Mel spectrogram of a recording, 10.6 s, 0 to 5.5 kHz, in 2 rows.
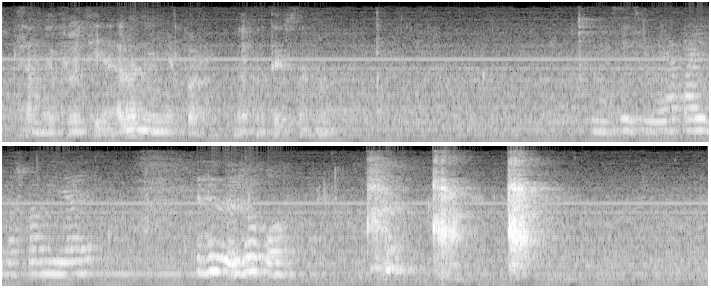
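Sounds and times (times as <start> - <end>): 
speech: 0.2 - 2.7, 4.4 - 8.4
raspy coughs: 8.0 - 9.5
throat clearing: 8.0 - 9.5.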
